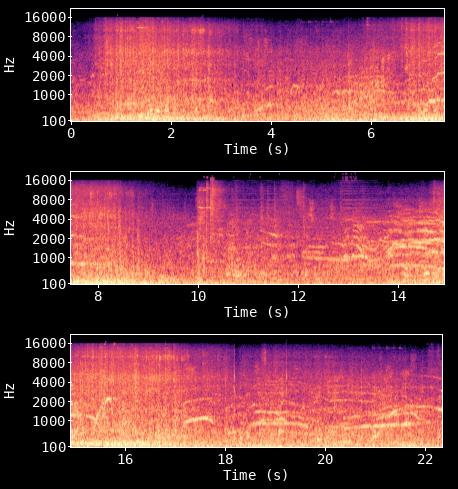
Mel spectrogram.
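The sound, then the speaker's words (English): A roller coaster ride, with a continuous rumbling roar of the moving train and riders shouting and screaming over it, loudest toward the end. “That was, you could probably tell, a roller coaster.”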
